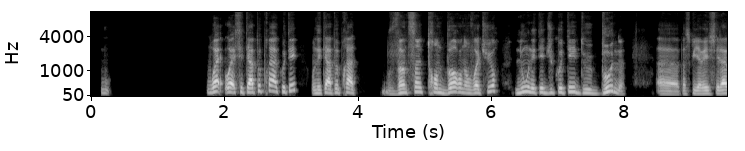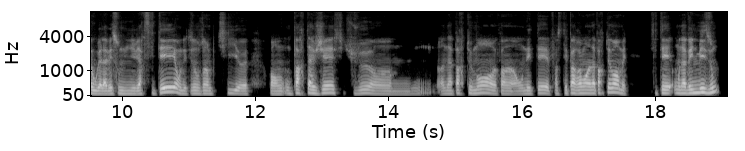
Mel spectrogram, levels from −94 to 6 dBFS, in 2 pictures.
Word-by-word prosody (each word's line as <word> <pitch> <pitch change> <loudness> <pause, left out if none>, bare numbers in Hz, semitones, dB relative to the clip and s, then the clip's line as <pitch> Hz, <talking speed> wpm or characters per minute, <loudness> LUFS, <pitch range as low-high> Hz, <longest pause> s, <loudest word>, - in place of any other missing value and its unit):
Ou - - -12 1.5
ouais, - - +6
ouais - - +8
c'était 170 0 +3
à 165 - +10
peu 215 +4 -4
près 220 - -2
à 200 -2 +5
côté, 220 +6 -2 0.2
on 125 - -5
était 130 - +2
à - - +9
peu 150 - -3
près - - 0
à - - +2 0.4
25, 150 - 0
30 160 -4 0
bornes 170 +2 +4
en 140 - -1
voiture, 150 +10 0 0.2
nous 145 +7 +1
on 190 -2 +3
était 160 0 +1
du 145 +1 -5
côté 170 +4 0
de 140 -1 -2
Bonn, 125 - 0 0.5
heu, 105 -2 0
parce 115 -1 -9
que - - -6
il - - -1
y - - +3
avait 120 +1 +2
c'est 120 +1 -4
là 130 +1 +8
où 115 -2 0
elle 110 - +2
avait 110 +1 0
son 115 +1 -6
université. 120 +10 +1
On 130 - -3
était 110 +1 -9
dans 120 -1 -5
un 115 - -3
petit 125 +4 -11
heu 110 -1 -4 0.3
en 105 0 -3
on 115 - -9
partageait 140 +2 -1
si 140 -1 -23
tu 120 - -19
veux, 130 +3 -5
un 110 -2 -6
mmh 100 +2 -17 0.3
un 110 - -9
appartement 130 +3 -3
enfin 115 0 -4
on 110 0 -5
était 125 +3 -3
enfin 120 - -12
c'était 125 +2 -10
pas 135 - +3
vraiment 130 +1 +2
un 130 - +1
appartement, 155 +5 +1
mais - - -6 0.3
c'était 130 -1 -2
on 135 -1 -4
avait 130 +1 +3
une 145 - +1
maison. 165 +4 +2
130 Hz, 225 wpm, -23 LUFS, 115-155 Hz, 1.5 s, à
